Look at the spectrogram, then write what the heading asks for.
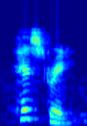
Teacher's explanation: In fact, we will skip the vowel as we say history. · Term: elision of vowels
